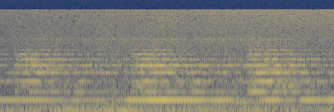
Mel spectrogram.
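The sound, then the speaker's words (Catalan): A dense wash of many bells ringing at once, produced by a cannon when an artilleryman presses its button and spreading from trench to trench, their overlapping tones sustained and resonant over a heavy low rumble, loud and continuous with no voices. “L'artiller va pulsar altre cop el botó i un altre concert de campanes es va difondre de trinxera en trinxera. Semblava com si toquessin juntes totes les campanes del nostre país.”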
